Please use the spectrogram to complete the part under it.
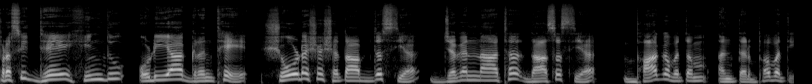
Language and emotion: Sanskrit, neutral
